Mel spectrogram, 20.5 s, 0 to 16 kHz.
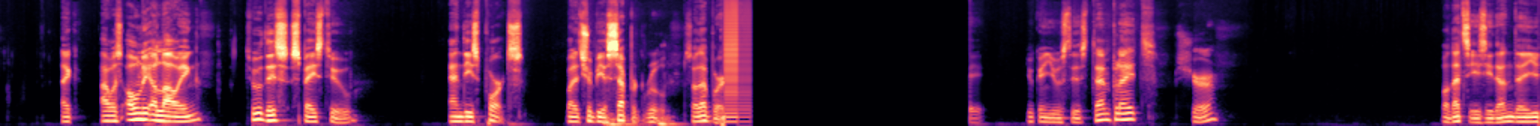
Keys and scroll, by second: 0.0-0.4 typing, 1.5-4.4 typing, 5.5-7.9 typing.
